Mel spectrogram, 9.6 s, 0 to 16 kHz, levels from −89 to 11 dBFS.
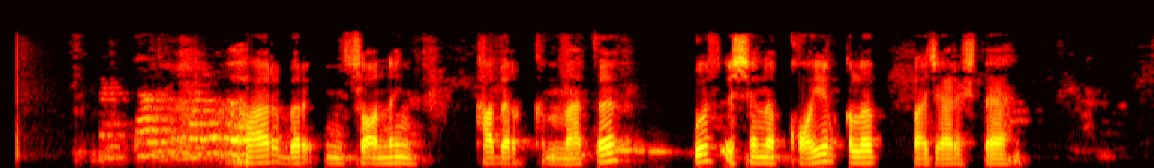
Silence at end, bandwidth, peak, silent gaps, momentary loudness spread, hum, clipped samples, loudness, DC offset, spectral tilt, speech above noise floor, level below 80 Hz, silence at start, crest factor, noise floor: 1.1 s; 7.8 kHz; 0 dBFS; none; 20 LU; none; under 0.1%; -17 LUFS; under 0.1%; -4 dB/octave; 39 dB; -58 dBFS; 0.8 s; 18 dB; -56 dBFS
